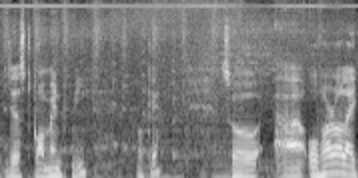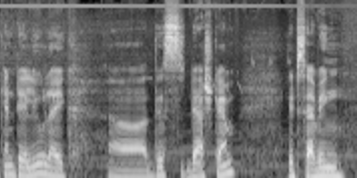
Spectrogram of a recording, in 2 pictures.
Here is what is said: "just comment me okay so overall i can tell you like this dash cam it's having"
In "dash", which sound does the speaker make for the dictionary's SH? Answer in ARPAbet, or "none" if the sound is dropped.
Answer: SH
